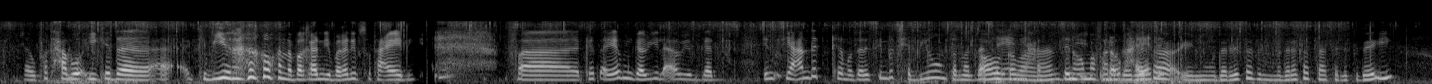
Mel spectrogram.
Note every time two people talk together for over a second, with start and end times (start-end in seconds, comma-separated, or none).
9.8-11.6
